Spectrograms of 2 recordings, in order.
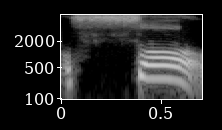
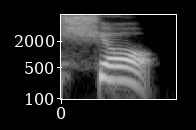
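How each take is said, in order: First: The consonant sounds like s. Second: The consonant sounds like sh. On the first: The speaker calls it right. "Jadi so" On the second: The speaker calls it wrong. "Kalau tengah lidahnya yang naik jadinya sho"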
